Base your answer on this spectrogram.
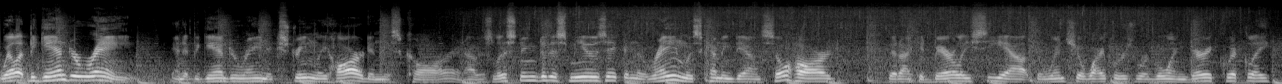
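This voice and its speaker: A man's fairly high voice at a moderate pace with ordinary pitch variation, music in the background. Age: 60s. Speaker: pastor. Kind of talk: documentary interview testimony.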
